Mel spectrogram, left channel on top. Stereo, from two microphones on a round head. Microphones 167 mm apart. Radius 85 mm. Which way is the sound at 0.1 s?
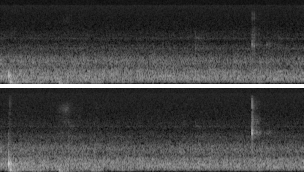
60° right (ahead or behind).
